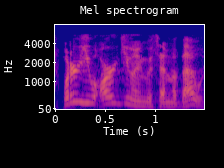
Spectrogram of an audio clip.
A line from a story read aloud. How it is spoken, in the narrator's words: he asked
